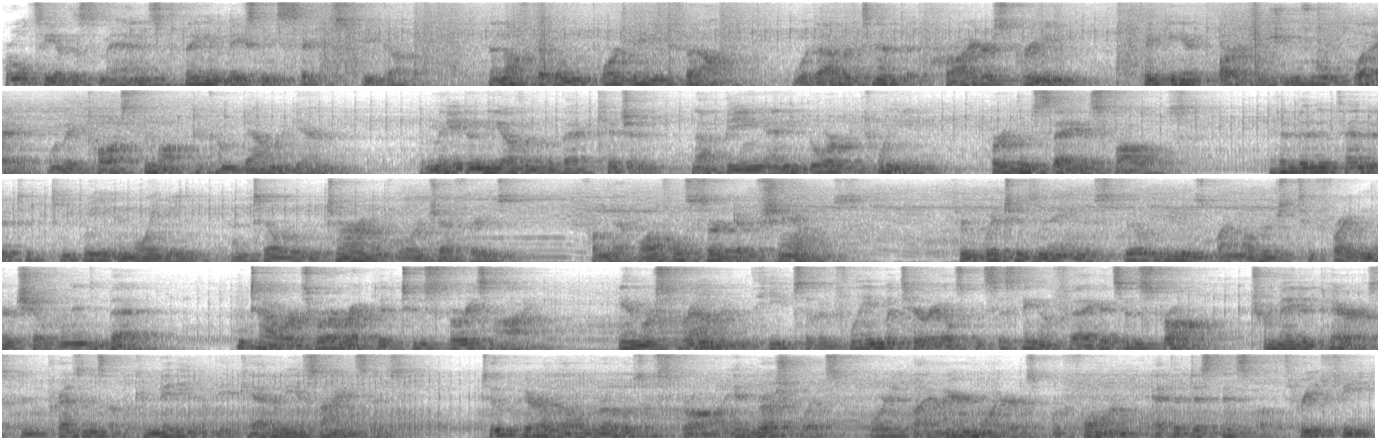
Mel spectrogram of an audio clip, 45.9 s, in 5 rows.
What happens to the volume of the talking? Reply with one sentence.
The volume of the talking stays about the same.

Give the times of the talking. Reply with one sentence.
The talking can be heard from 0.0 to 45.8 s.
